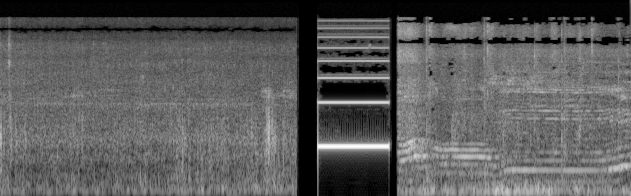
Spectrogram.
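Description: Faint steady street and riding noise, then about three seconds in a loud, pure electronic beep at one pitch lasting under a second, set off by a brief dead silence. After it, a new stretch begins with a long held note and voices over low rumble.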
